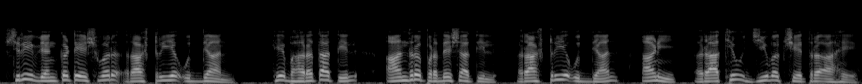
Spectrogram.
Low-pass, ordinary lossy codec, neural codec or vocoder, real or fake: 5.4 kHz; none; codec, 16 kHz, 16 kbps, FunCodec, trained on Chinese and English, 50 frames a second; fake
